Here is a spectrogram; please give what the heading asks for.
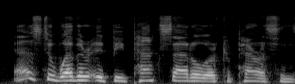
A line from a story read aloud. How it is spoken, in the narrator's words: said the curate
